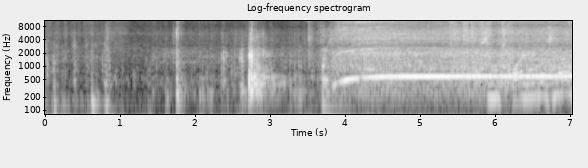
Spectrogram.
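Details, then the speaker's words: Kenmore vacuum cleaner powerhead after disassembly, cleaning, debris removal and belt replacement: after handling clicks the motor spins up to a smooth steady hum with no rattle or scraping, working better and much quieter than before. "As you can see, it's working better, and it's a hell of a lot quieter."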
